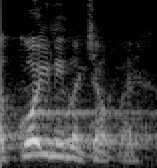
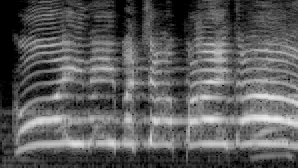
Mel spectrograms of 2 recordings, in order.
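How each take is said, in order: First: Said in the usual way. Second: کوئی نہیں بچا پائے گا shouted high and loud; preacher's shouted threat; shouted warning. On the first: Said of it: "repeated, then shouted". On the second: Shown as a demonstration. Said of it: "repeated shouted".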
